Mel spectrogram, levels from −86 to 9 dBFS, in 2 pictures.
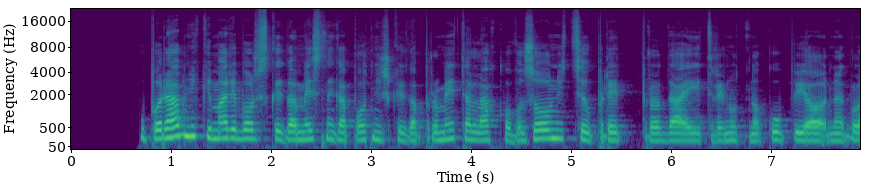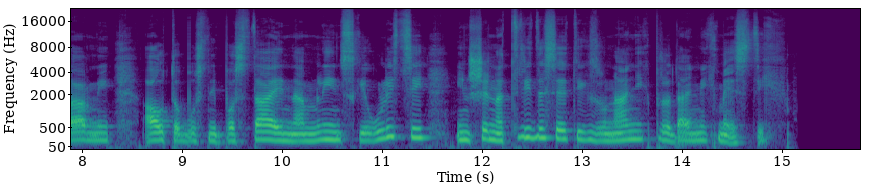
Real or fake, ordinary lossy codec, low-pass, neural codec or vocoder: real; none; none; none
